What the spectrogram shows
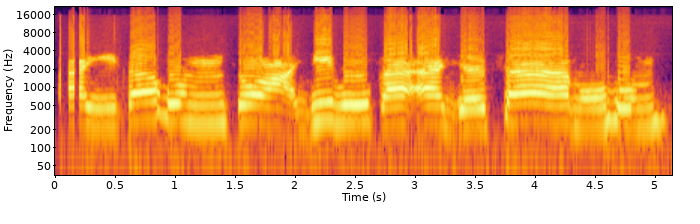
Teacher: di sini huruf sifat sin tipis ya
